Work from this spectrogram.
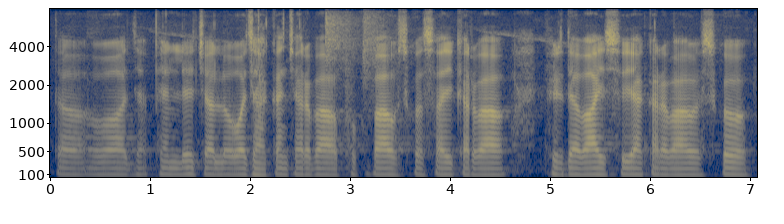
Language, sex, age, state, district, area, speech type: Hindi, male, 30-45, Bihar, Vaishali, urban, spontaneous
